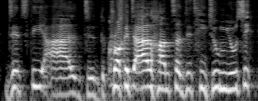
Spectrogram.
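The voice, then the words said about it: Attempted Swedish accent. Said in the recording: “I'm going to try... Like, I don't know the Swedish accent”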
